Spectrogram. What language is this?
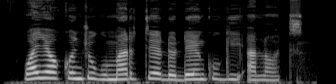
Luo (Kenya and Tanzania)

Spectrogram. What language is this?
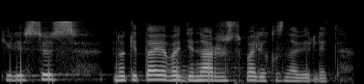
Kazakh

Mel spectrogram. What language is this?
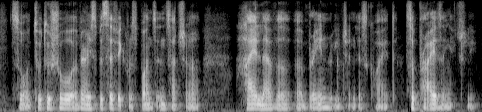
English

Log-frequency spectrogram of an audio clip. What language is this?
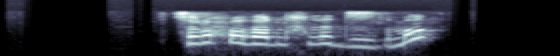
Kabyle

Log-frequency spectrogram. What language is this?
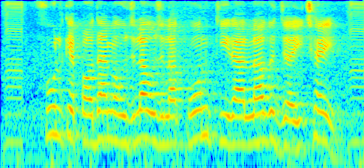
Magahi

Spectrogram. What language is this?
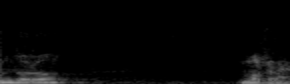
Catalan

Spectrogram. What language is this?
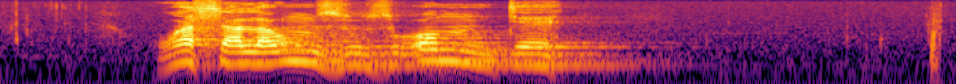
Xhosa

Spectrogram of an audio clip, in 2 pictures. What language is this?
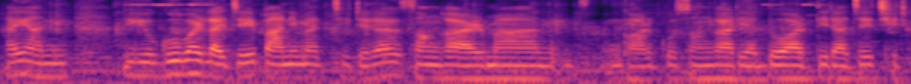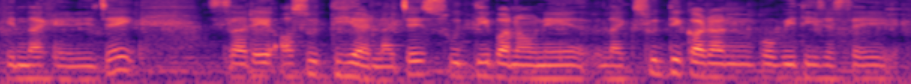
Nepali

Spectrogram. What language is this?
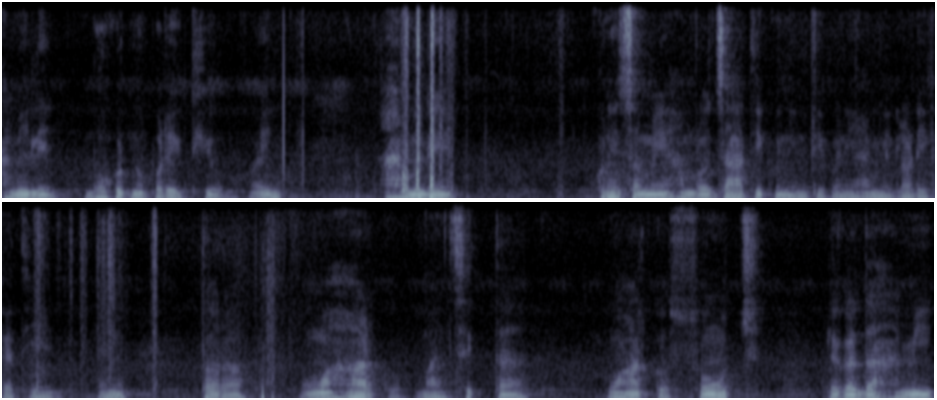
Nepali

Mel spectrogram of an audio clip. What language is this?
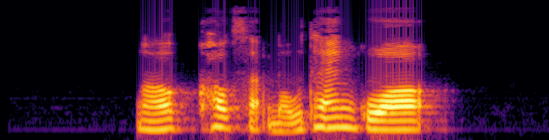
Cantonese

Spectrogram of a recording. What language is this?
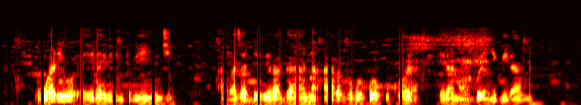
Ganda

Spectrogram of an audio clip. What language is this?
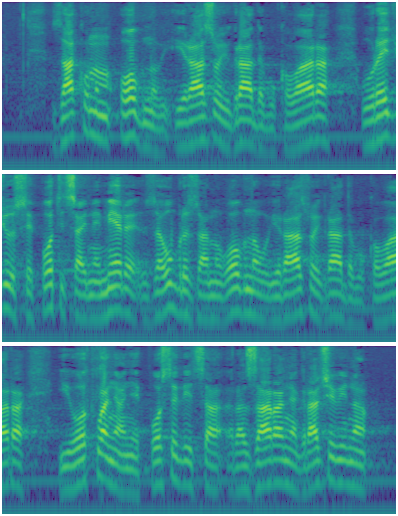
Croatian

